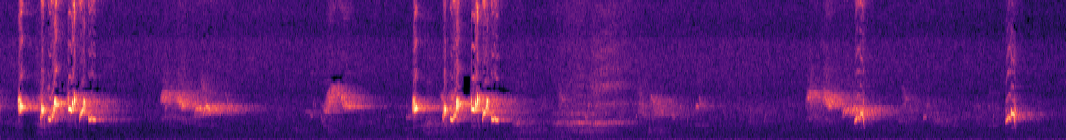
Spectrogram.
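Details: Old wild-caught red-whiskered bulbul singing to goad other birds into singing contests: short bursts of rich, chattering warbles, each a second or so long, repeated every few seconds with quieter fluty phrases between, in a quiet setting.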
